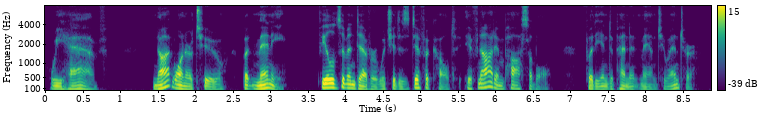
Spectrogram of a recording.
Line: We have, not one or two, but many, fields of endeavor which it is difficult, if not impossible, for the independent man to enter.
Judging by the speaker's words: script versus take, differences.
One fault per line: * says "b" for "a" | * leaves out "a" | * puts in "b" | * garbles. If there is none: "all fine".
all fine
